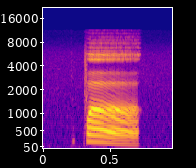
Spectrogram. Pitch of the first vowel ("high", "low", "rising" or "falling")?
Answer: falling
